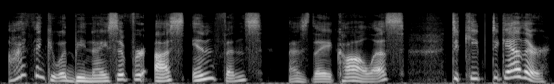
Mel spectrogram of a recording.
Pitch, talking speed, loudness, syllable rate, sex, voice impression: 195 Hz, 175 wpm, -18 LUFS, 4.4 syllables/s, female, feminine, adult-like, tensed, powerful, slightly hard, clear, slightly raspy, intellectual, calm, elegant, lively, slightly strict, slightly sharp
